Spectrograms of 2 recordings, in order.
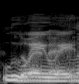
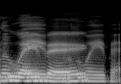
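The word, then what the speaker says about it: Loewe: Lueve. – Lueve. – Like the Spanish word for rain.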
